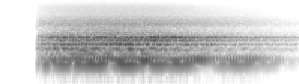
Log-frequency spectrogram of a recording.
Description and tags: Haaaa Epiphany Choir
"Epiphany" choir vst chords
Created with Native Instrument Absynth
choir, choral, synth, vst, epiphany, synthesizer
